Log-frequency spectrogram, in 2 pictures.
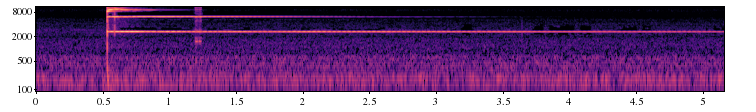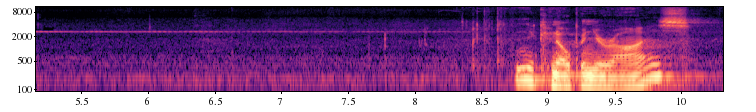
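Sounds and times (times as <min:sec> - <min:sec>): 
meditation chime ringing: 0:00.6 - 0:08.2
speech: 0:08.8 - 0:10.2.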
